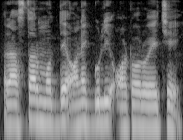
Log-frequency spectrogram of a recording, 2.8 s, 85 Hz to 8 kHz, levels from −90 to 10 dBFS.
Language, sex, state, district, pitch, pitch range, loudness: Bengali, male, West Bengal, Alipurduar, 140 Hz, 130-145 Hz, -16 LUFS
